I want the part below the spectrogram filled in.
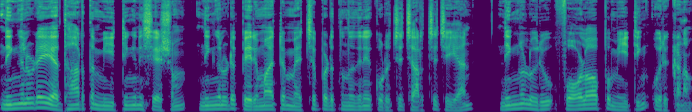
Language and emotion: Malayalam, neutral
